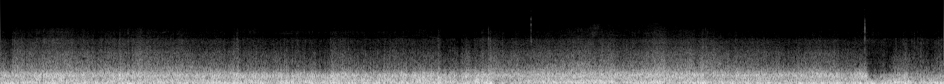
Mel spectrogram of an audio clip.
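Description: Wind buffeting the microphone of an action camera on open water: a steady, loud, low rumble.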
